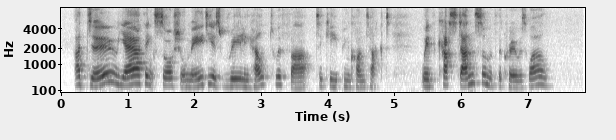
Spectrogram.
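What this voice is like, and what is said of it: Northern English accent. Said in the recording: “Northern accent couldn't be missed”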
